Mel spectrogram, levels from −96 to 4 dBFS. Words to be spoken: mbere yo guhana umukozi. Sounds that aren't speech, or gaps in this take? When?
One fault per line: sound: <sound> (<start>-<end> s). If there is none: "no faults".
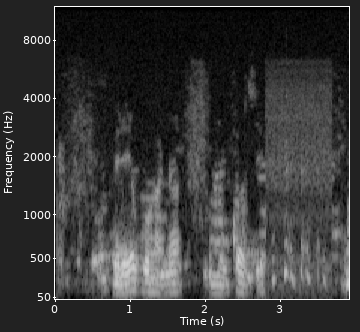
sound: laugh (2.9-3.7 s)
